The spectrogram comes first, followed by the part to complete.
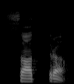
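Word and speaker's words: Sartre: यहां पर यह पार्ट जाता है कौन सा सात्रा और यहां पर है भी बोला जाता जब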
